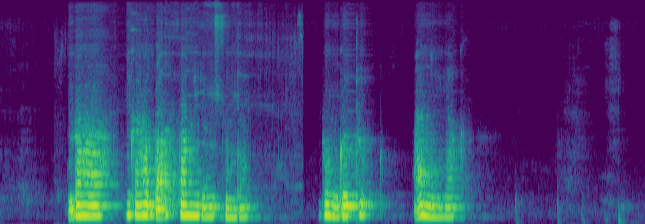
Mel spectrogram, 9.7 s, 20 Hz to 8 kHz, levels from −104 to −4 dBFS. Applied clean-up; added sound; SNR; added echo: neural separator model SepFormer DNS4.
